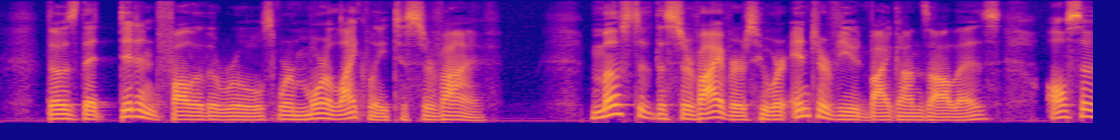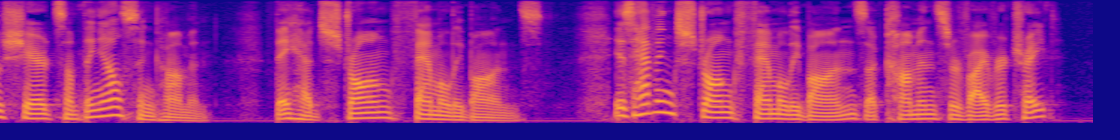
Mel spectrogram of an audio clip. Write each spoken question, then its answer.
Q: Is having strong family bonds a common survivor trait?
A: Yes, having strong family bonds is a common survivor trait.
